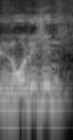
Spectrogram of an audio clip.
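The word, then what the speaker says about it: knowledge: अब आपने कहोगे भैया यहाँ पे नॉलेज के से शुरू हो रहा है, के कहाँ गया?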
